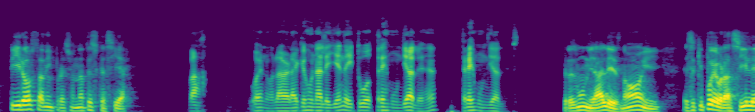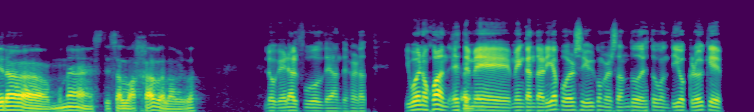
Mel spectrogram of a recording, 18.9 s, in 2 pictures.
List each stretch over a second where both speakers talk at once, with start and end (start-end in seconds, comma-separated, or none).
none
